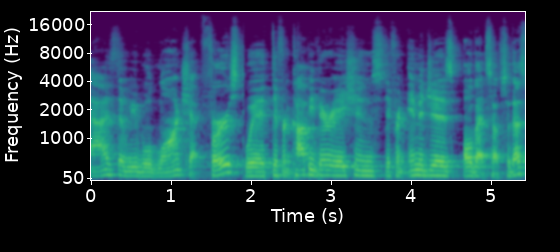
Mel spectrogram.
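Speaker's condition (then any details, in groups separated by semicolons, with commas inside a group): No condition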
